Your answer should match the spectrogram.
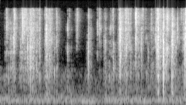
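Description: Plastic packaging of a wig cap crinkling and crackling in the hands, a run of faint irregular crackles.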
